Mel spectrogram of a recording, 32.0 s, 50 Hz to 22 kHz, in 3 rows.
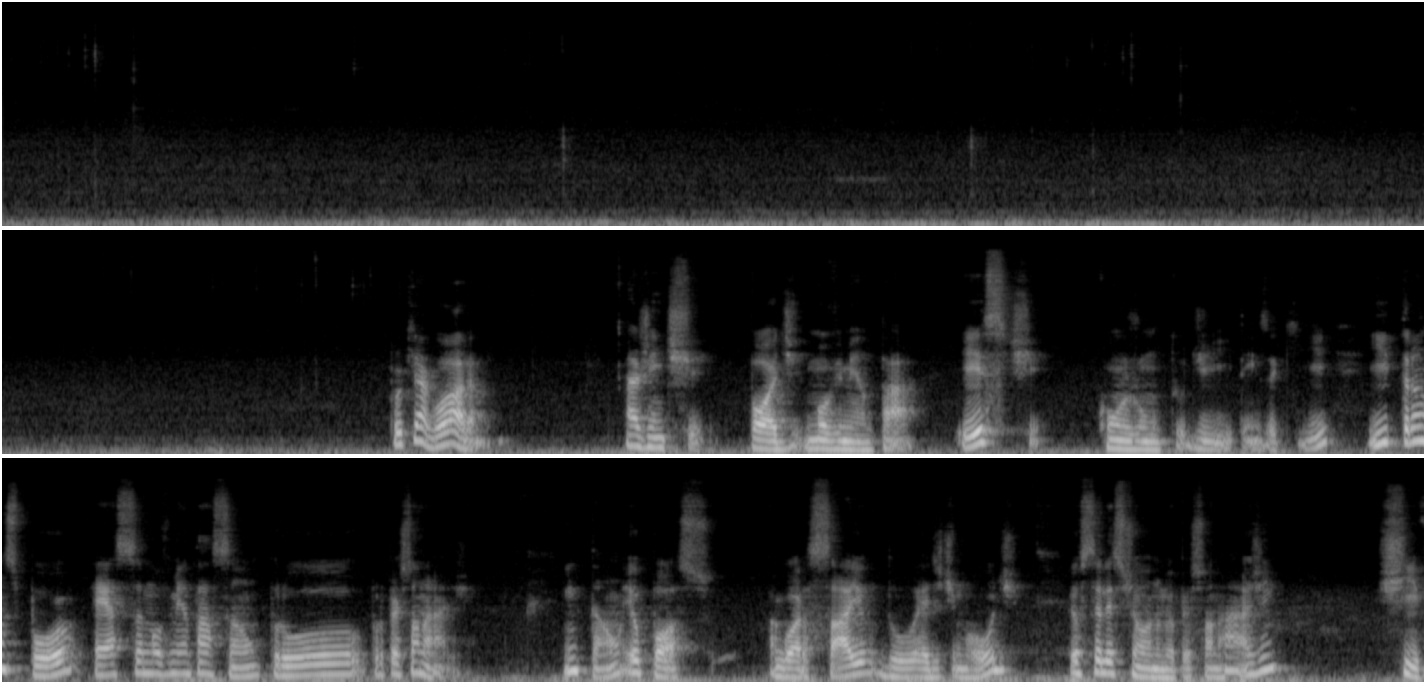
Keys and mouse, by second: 1.8 click, 3.2 F3, 6.1 F2, 9.6 click, 10.8 F2, 15.0 ctrl+middle click, 15.7 middle click, 19.4 middle click, 20.1 middle click, 20.3 middle click, 20.9 middle click, 24.0 ctrl+middle click, 24.8 shift+middle click, 26.2 Tab, 29.7 click.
